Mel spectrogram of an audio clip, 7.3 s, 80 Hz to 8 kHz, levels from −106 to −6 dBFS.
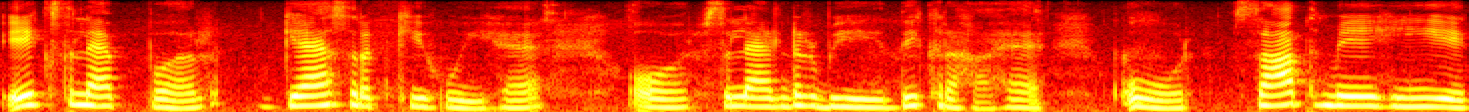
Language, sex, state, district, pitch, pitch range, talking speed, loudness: Hindi, female, Himachal Pradesh, Shimla, 225 Hz, 205-255 Hz, 145 wpm, -16 LUFS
